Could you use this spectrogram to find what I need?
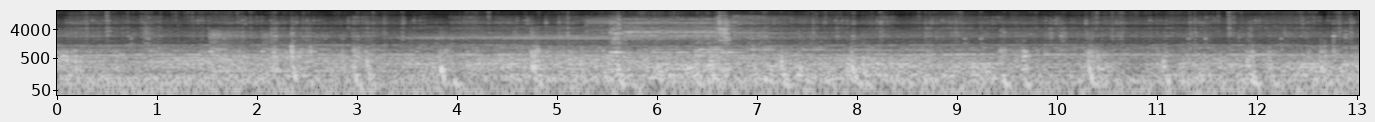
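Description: Bubbles rise and gurgle from a diver's breathing gear underwater.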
